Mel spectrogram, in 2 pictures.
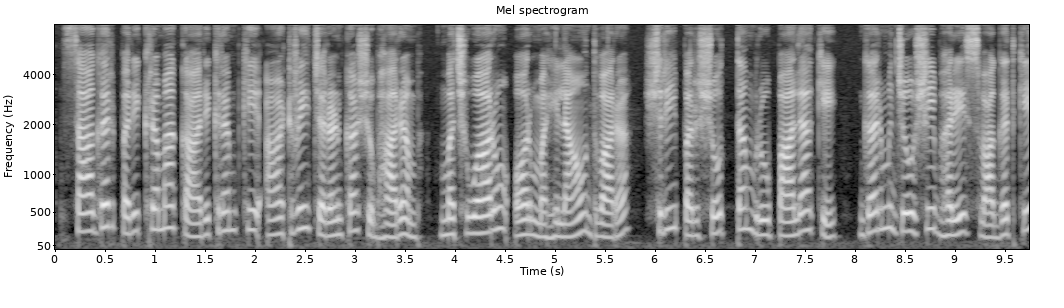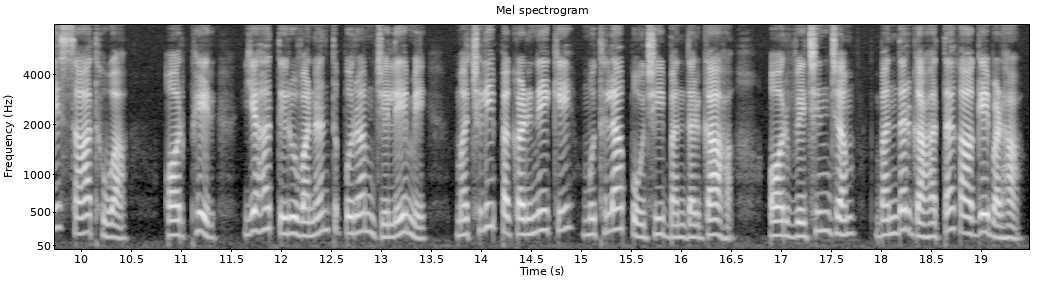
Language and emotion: Hindi, neutral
